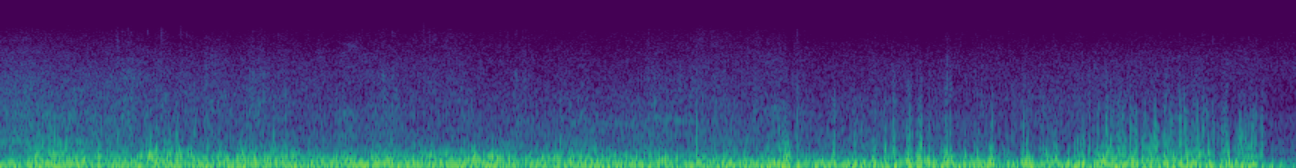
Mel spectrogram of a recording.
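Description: Wind buffeting the microphone of a camera on a moving car: a loud, continuous low rumble with rapid fluttering gusts.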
